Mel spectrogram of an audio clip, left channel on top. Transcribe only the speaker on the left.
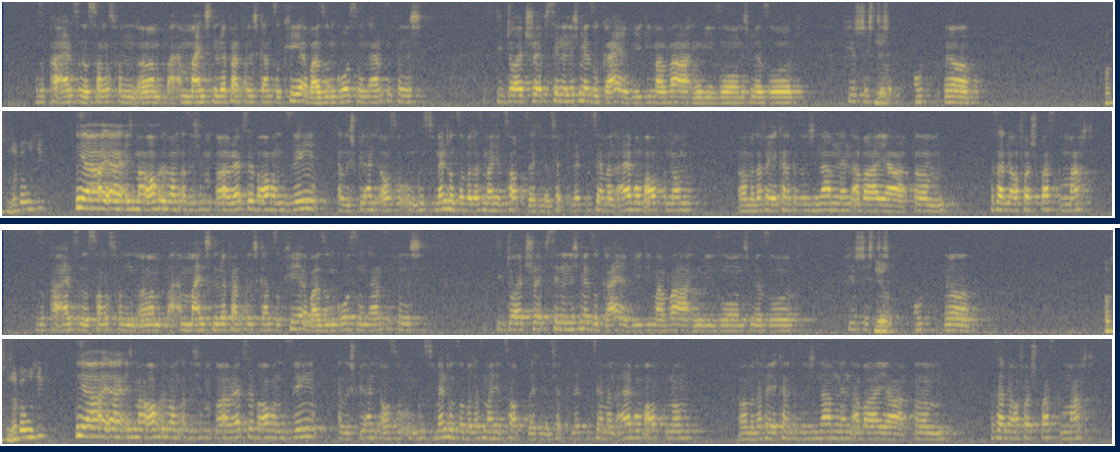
Also ein paar einzelne Songs von ähm, ma- manchen Rappern finde ich ganz okay, aber so im Großen und Ganzen finde ich, ist die Deutsch-Rap-Szene nicht mehr so geil, wie die mal war. Irgendwie so, nicht mehr so vielschichtig.
Ja.
Ja, ja, ich mache auch selber, also ich äh, rap selber auch und sing. Also ich spiele eigentlich auch so Instrumente und so, aber das mache ich jetzt hauptsächlich. Also ich habe letztes Jahr mein Album aufgenommen, aber man darf ja hier keine persönlichen Namen nennen, aber ja, ähm, das hat mir auch voll Spaß gemacht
